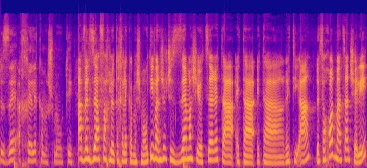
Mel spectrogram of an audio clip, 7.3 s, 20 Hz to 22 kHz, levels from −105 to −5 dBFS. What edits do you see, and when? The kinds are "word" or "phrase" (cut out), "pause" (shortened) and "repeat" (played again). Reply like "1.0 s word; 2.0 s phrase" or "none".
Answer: none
